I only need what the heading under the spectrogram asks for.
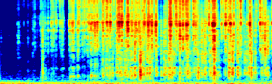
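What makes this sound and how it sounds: A metal utility-knife blade scrapes and shaves across a hand-sized, solid light-blue soap bar that is pre-scored into a grid of small cubes and held in one hand, crumbling the little cubes off onto a marble surface. The sound is a dense, bright, crackly scratching that starts faint, builds after half a second, and continues in rough bursts with a high, hissing edge.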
